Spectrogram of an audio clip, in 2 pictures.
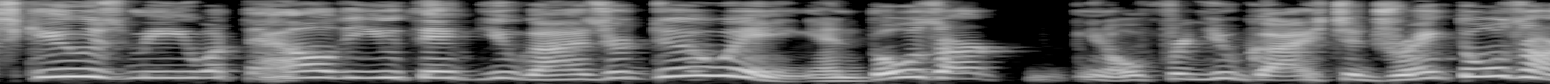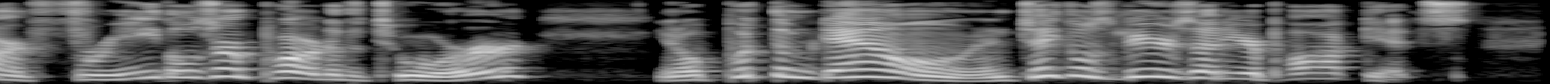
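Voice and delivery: put-on shrill scolding yell, very high-pitched. Retelling how the tour guide yelled at them over the stolen beers: imitating the tour guide yelling. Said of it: "and he yells".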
